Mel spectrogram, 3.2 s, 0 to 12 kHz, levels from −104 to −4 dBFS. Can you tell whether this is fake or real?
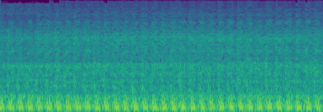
fake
